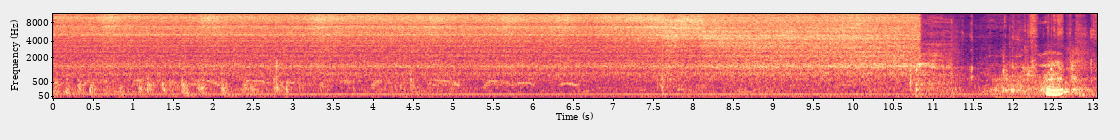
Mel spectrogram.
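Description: An airbrush sprays paint in steady short trigger bursts while working tight areas up close, a continuous close hiss filling most of the clip before cutting off near the end, with faint background noise after.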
